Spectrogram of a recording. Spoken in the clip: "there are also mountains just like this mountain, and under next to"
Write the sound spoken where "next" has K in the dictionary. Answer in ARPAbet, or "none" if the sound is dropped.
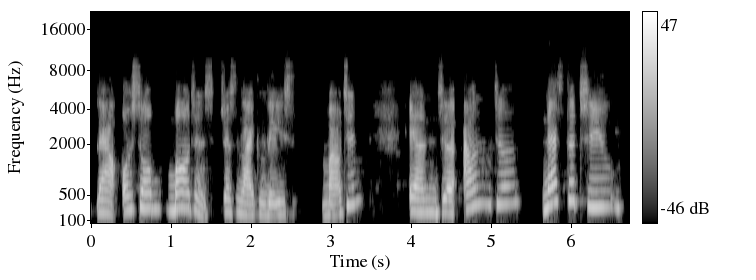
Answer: none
